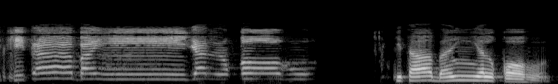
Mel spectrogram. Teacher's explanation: تنوین کے بعد جو ہے وہ حروف یرملون میں سے یا آ گیا، اب جو ہے یہاں پر ادغام یرملون غننے کے ساتھ ہوگا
